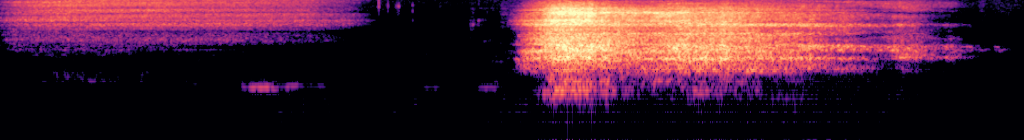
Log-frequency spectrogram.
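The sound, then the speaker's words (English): A deep breath: a soft, airy breath lasts about two seconds, then after a short pause a louder, longer rush of breath swells and slowly fades, with no talking. “Deep breath.”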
